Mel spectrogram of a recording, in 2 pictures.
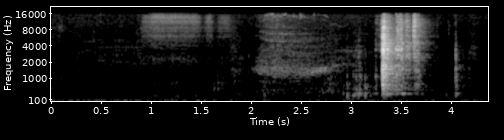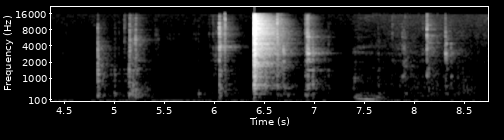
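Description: Metal tools clinking and knocking at a bicycle's press-fit bottom bracket shell while the second bearing is being worked out: a few irregular sharp metallic knocks with brief ringing, the loudest about six and a half seconds in.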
